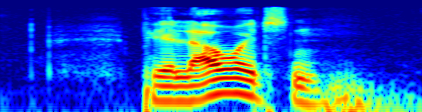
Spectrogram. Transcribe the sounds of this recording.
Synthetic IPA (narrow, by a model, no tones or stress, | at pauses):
pʰe̝ɐlɑ̈ʊʁɛd̥sn̩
